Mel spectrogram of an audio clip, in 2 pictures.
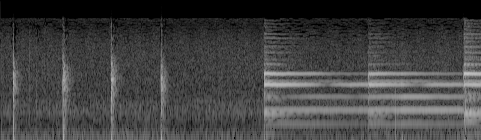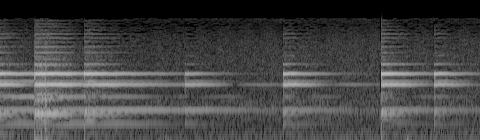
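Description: Four sharp ticks about half a second apart, then, from about three seconds in, bells or chimes struck one after another as part of an early cartoon score. Each stroke rings on and fades under the next.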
